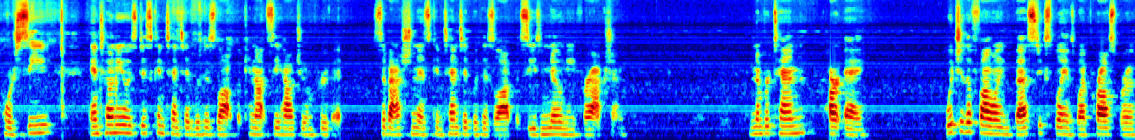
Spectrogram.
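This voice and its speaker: A woman reading aloud like a teacher giving a test, in a measured, deliberate way with short, separated phrases. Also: low voice, steady tone, dark tone, rough recording. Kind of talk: read-aloud of multiple-choice questions and quoted play lines.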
